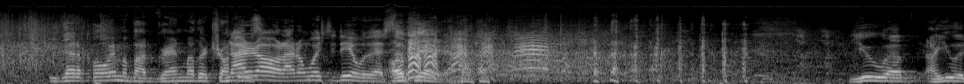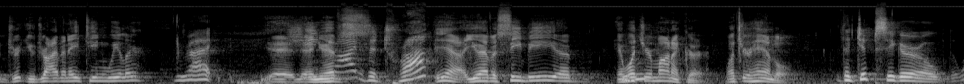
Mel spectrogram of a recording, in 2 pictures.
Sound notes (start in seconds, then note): 0.0 applause; 8.5 laughter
